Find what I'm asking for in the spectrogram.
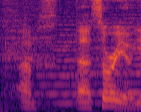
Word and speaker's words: Soryu: Is that how you say it? Soryu? – Soryu, yeah. Asuka Langley Soryu.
